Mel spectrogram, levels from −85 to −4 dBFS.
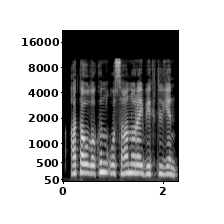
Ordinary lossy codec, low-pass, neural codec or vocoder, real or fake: none; 9.9 kHz; none; real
